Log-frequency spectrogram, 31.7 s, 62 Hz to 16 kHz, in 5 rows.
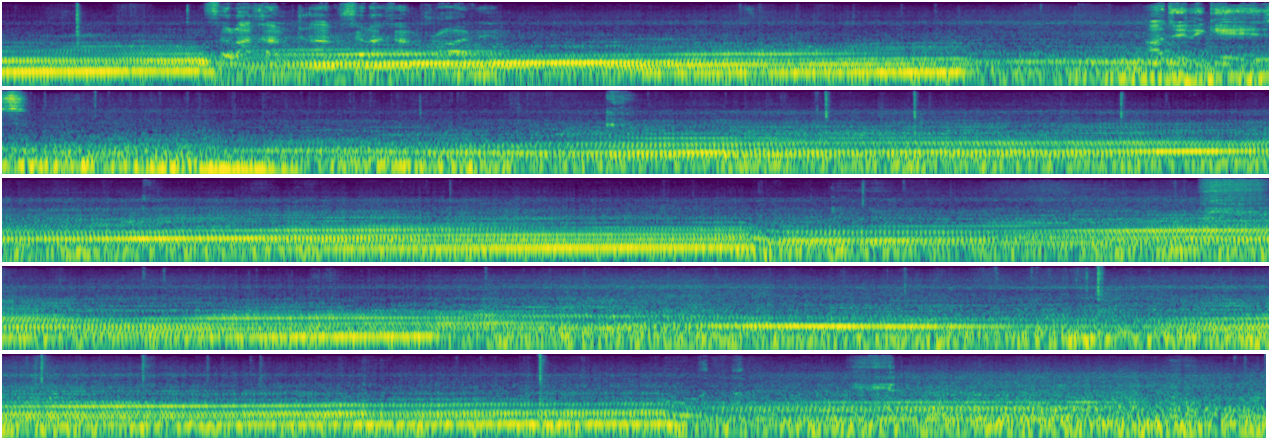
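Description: BMW engine heard from inside the cabin on a fast lap, pulling hard with its pitch climbing steadily and dropping sharply at each upshift: about a second in, around 17 seconds in and near the end.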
